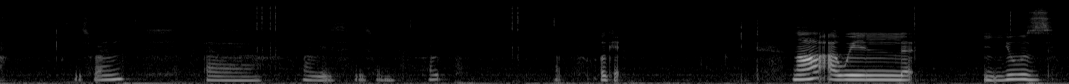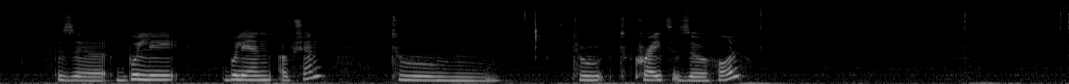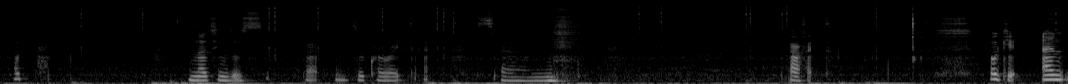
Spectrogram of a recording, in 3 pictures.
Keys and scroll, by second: 23.2 ctrl+z.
